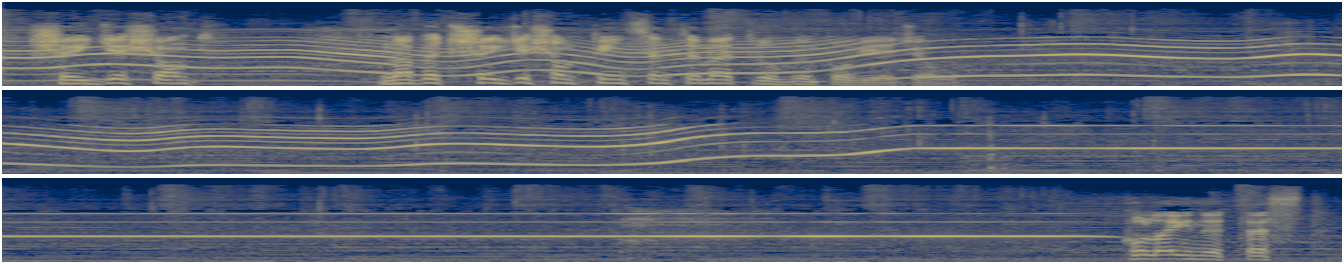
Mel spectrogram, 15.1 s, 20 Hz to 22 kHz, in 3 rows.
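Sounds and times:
metal detector wavering tone: 0.0s - 14.3s.

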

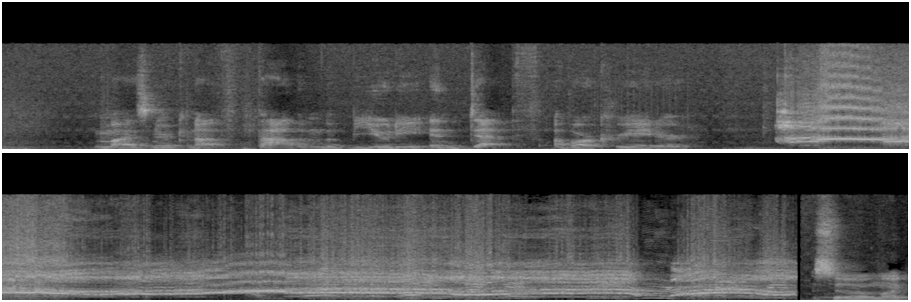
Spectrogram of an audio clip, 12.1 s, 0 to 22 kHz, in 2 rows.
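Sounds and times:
person screaming: 5.2s - 11.4s.

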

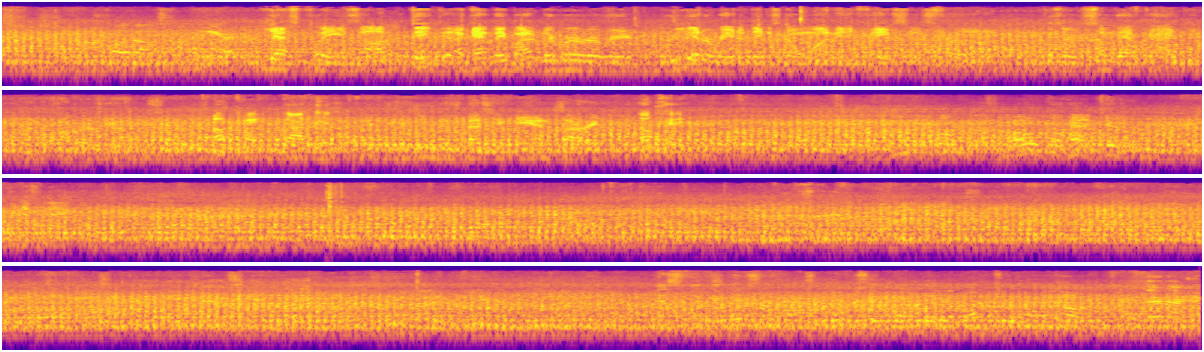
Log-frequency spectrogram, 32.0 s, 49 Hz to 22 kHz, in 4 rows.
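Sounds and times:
steady motor drone: 0.0s - 32.0s.

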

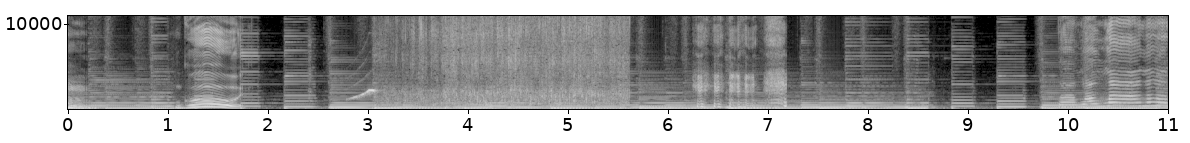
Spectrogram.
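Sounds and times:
cartoon water sprinkling hiss: 3.1s - 5.6s.

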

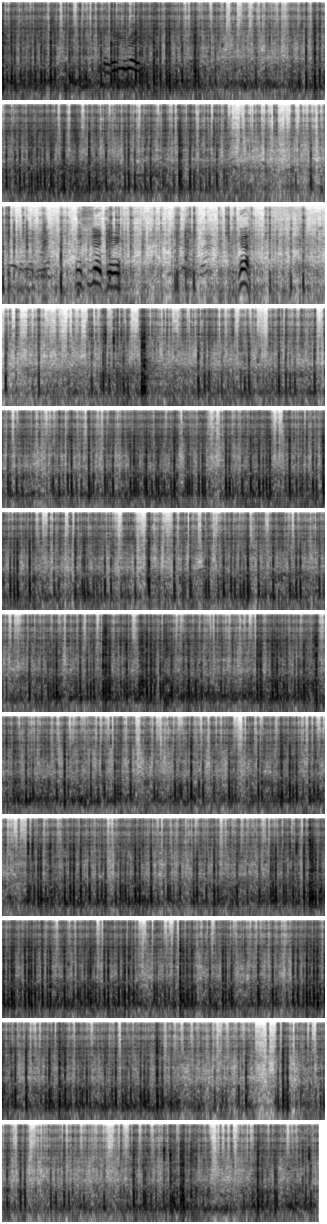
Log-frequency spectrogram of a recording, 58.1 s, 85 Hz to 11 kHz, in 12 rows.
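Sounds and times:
bicycle rattling: 0.0s - 58.0s
tyre noise on dirt: 0.0s - 58.0s.

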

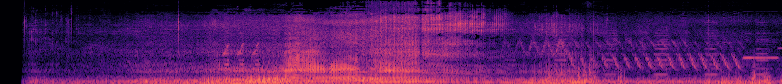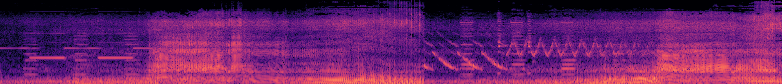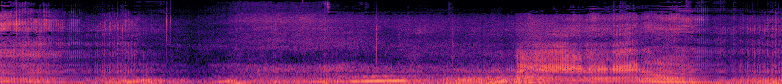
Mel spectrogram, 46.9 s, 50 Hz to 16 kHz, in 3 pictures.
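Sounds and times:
motorcycle engine revving: 2.7s - 12.3s, 16.0s - 24.2s, 25.6s - 34.7s, 35.4s - 46.9s
car alarm beeping and chirping: 10.2s - 19.1s, 24.1s - 29.1s.

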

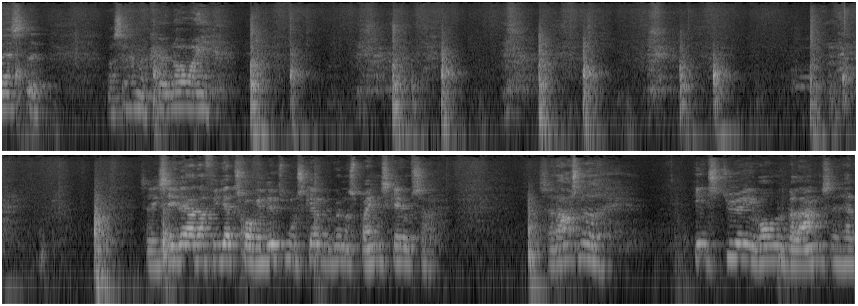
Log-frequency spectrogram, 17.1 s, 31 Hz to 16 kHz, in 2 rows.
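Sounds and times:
feet thudding on wooden floor: 1.4s - 11.9s, 13.8s - 14.2s.

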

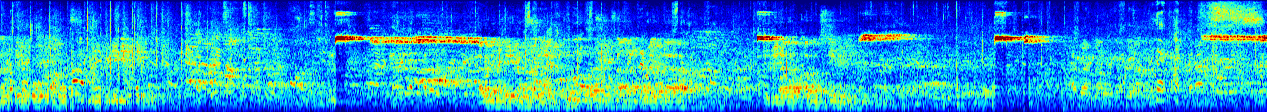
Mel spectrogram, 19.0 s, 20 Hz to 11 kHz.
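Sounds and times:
voices in a hall: 0.0s - 19.0s
referee whistle blasts: 5.0s - 7.3s, 12.9s - 13.7s, 14.9s - 15.7s, 18.0s - 19.0s.

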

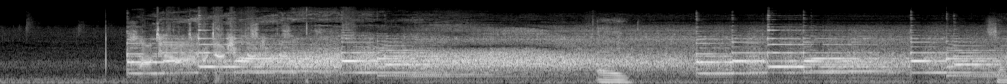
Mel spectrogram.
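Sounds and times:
music with chime-like notes: 7.0s - 10.0s.

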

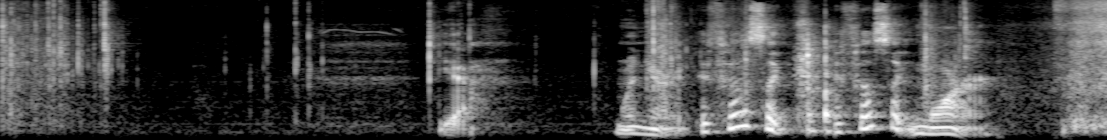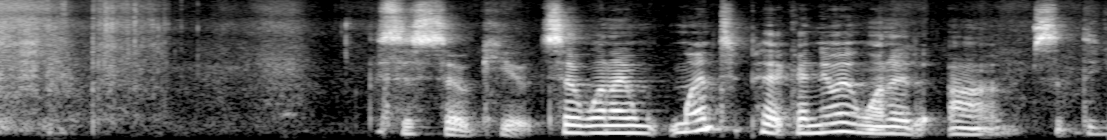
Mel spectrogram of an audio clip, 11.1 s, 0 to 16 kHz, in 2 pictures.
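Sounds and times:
plastic bag rustling: 0.0s - 1.7s, 3.1s - 7.2s.

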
